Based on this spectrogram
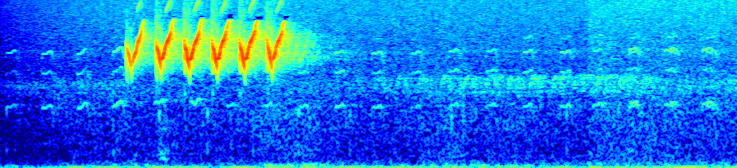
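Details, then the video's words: ['Canyon towhee song: a rapid, ringing series of five or six sharp, looping notes delivered in about a second, over a steady low background rumble.'] "O canto do Toqui pardo ( Melozone Fusca )"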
